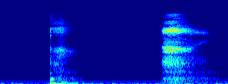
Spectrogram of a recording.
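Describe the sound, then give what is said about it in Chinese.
Breathing close to the microphone: two soft, airy breaths separated by about a second, the second one longer and stronger than the first, against near silence. “怎么样？耳朵能感受到我的呼吸吗？想让这种感觉留得更久一点。”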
